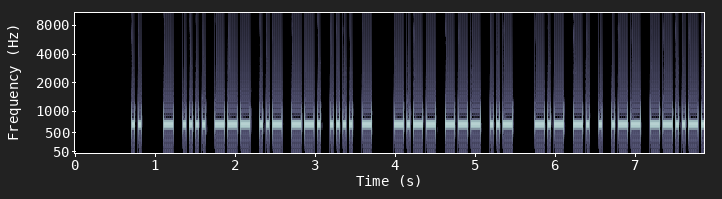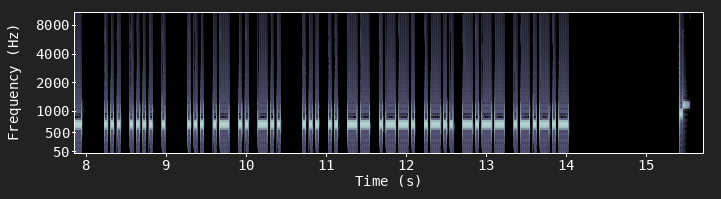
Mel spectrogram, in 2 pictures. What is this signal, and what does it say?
Morse code, heard as a keyed tone, about 30 wpm, 700 Hz. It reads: I THOUGHT YOU KNEW, SHE SAID SIMPLY.
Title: Sentences from Top 1000 Words - Review Part 4 - 30wpm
